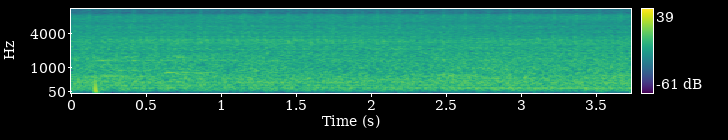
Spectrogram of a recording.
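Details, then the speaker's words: Toyota 1GR-FE 4.0L engine after overhaul, idling at the shop before the final test drive: smooth, even idle with a light quick tik-tik tick and no deep knock, considered normal because the catalytic converter was removed. "So, kung marinig yung mga idol, meron siya kunting tik-tik-tik dito mga idol. So, normal yan mga idol kasi yung catalytic tinanggal."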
